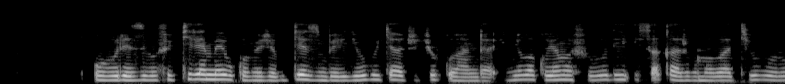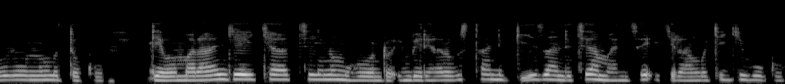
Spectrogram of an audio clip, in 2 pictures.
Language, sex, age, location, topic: Kinyarwanda, female, 50+, Nyagatare, education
